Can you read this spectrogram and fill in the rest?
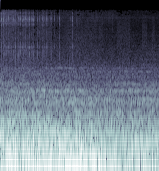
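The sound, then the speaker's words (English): A heavy garbage truck rumbles past on the road, its deep engine drone steady and loud throughout with a low, churning roar and no voices. “Sorry, I paused because there's a trash can. Another, not trash can, a trash truck, garbage truck.”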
